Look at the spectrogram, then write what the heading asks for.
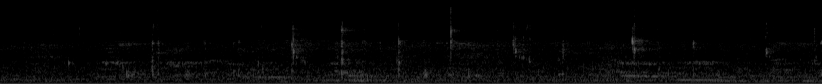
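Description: Close-miked chewing of a mouthful of rice and fried fish with the mouth closed, with soft wet mouth clicks and smacks scattered through it.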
